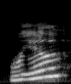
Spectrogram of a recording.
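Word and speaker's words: huile: no yeah spell it will like oil like h u i l l e so will which is oil yeah the Val what's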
